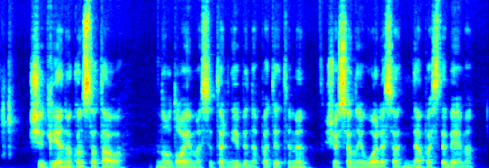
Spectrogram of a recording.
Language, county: Lithuanian, Kaunas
